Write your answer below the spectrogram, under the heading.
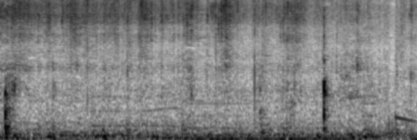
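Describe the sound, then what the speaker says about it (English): Egg sizzles and is stirred and tossed in a hot non-stick pan, giving a steady frying crackle with soft scraping and one sharp clink of utensil on pan, close and without voices. "Now just break that egg up and toss it through."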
